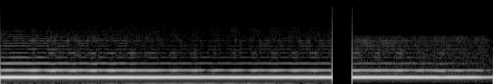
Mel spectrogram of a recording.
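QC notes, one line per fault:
3.32–4.93 s, input switched to a poorer device: the recording likely jumped to a narrower-band input, so after a 200 ms gap the music loses everything above 3.8 kHz and turns dull and boxy, at about the same level, with faint new background noise about 40 dB down.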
